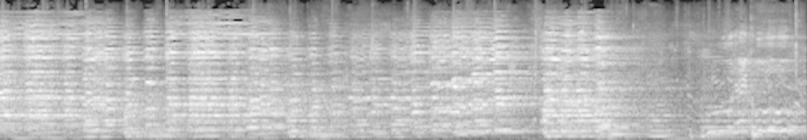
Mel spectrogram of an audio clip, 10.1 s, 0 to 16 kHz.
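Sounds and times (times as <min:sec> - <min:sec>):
orchestral music over loudspeakers: 0:00.0 - 0:10.0.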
